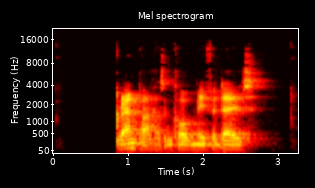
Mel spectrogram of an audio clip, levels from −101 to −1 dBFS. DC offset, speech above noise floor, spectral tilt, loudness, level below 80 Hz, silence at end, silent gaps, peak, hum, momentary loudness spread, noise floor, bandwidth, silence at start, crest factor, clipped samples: under 0.1%; over 62 dB; -3.5 dB/octave; -27 LUFS; -74 dBFS; 0.55 s; none; -6 dBFS; none; 12 LU; under -90 dBFS; 15 kHz; 0.85 s; 24 dB; under 0.1%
